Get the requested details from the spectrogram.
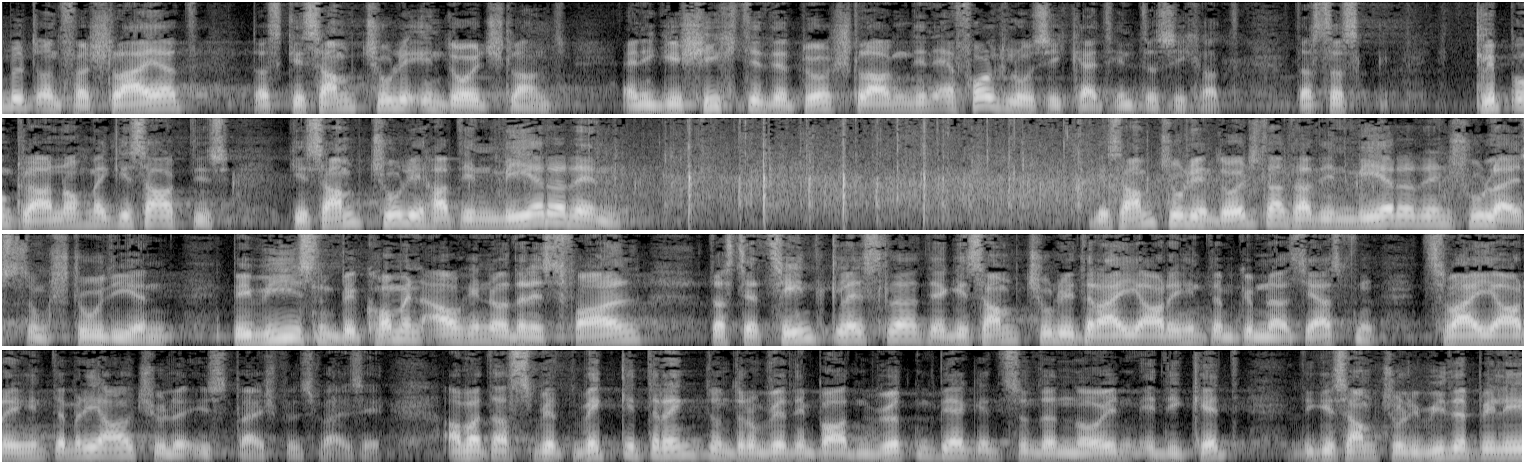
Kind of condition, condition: setting, live audience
